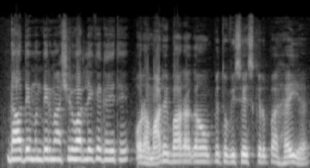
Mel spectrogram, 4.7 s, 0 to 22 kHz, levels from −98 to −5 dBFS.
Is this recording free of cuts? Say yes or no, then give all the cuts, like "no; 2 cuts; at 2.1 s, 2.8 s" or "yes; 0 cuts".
no; 1 cut; at 1.9 s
